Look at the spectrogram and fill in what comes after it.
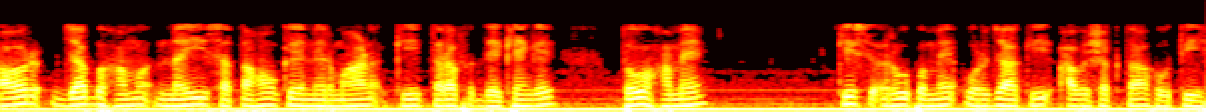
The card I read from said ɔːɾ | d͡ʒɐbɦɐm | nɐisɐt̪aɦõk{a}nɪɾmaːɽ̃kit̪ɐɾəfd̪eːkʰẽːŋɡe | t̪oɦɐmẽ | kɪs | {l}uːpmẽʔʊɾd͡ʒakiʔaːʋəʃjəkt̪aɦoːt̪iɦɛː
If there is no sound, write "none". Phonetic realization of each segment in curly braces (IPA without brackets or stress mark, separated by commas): e, ɾ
